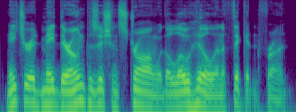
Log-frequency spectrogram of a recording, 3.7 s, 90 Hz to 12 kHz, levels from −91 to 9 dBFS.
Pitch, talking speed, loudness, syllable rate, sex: 105 Hz, 260 wpm, -17 LUFS, 6.0 syllables/s, male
